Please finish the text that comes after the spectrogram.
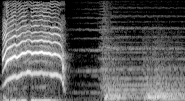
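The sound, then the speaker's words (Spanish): A single loud, high-pitched scream lasts about a second with a slight waver, then cuts off abruptly. After a brief pause, low rumbling, muffled sounds follow. “Chicos, ¿eso ha sido un grito?”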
